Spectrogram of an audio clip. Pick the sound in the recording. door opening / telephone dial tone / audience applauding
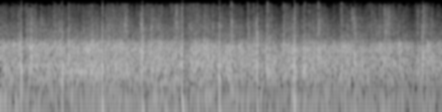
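audience applauding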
